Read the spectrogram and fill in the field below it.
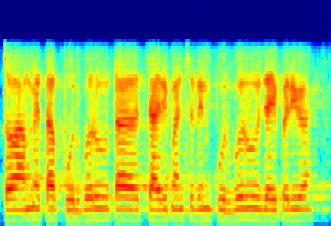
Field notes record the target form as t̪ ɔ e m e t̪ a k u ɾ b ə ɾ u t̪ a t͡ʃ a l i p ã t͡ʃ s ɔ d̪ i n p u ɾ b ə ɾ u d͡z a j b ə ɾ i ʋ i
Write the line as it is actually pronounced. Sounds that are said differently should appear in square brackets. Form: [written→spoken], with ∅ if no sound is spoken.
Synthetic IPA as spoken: t̪ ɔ [e→a] m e t̪ a [k→p] u ɾ b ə ɾ u t̪ a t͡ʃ a [l→ɾ] i p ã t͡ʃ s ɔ d̪ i n p u ɾ b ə ɾ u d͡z a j [b→p] ə ɾ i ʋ [i→a]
